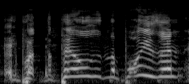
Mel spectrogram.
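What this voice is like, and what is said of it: Imitates another person's voice. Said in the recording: “That was my impression. ... That was a really good.”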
